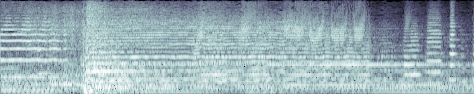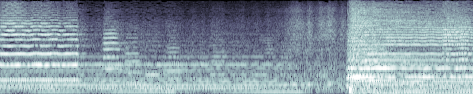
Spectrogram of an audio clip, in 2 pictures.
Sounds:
orchestra, music

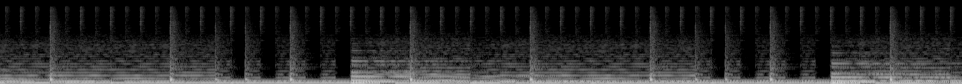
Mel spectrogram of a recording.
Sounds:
music

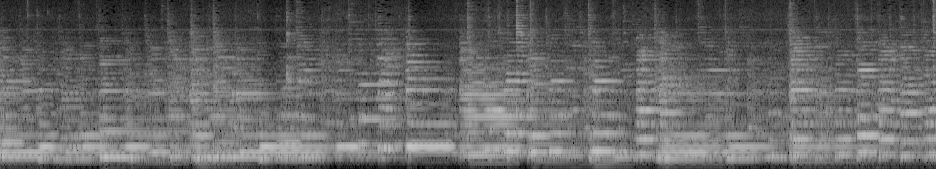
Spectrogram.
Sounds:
acoustic guitar, guitar, plucked string instrument, music, musical instrument, strum

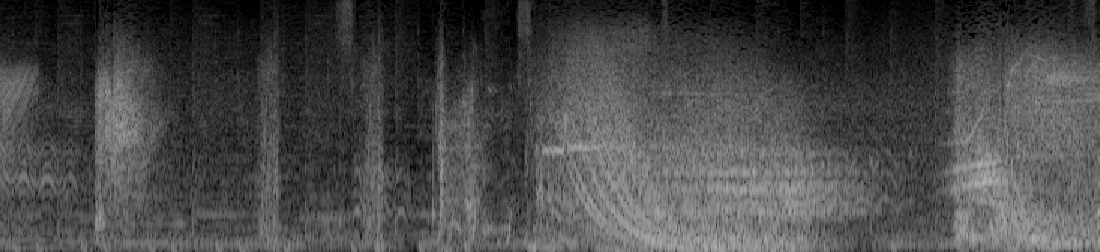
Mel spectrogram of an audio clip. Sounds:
music, speech

